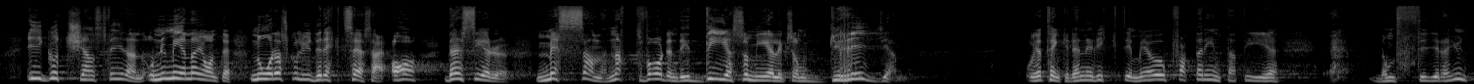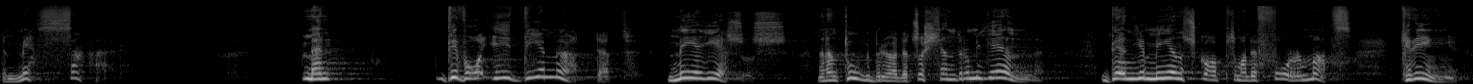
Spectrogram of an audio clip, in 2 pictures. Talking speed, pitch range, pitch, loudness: 140 wpm, 195-265 Hz, 245 Hz, -31 LUFS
